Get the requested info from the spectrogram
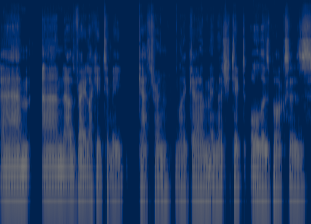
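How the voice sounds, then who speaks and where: This man has a Northern Irish accent and a very deep, low pitch with fairly even intonation. The recording is very clean with a silent background, and the sound is dry and close with no echo. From Northern Ireland. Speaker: musician and music producer. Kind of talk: interview. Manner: halting, many fillers.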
